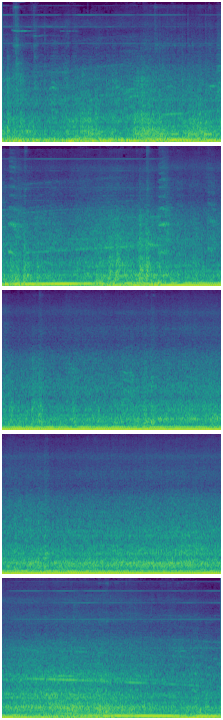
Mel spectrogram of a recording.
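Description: A tram rumbles steadily along rails.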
